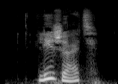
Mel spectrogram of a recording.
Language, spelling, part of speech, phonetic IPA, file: Russian, лежать, verb, [lʲɪˈʐatʲ], Ru-лежать.ogg
- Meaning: 1. to lie (to be in a horizontal position) 2. to be situated 3. to rest, to be incumbent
